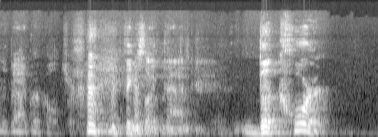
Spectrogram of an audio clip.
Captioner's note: all laughing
